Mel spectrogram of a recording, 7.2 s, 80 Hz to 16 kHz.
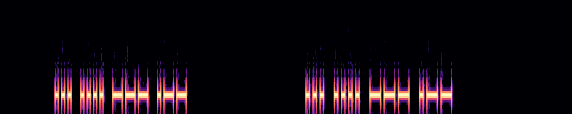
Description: Morse code, heard as a keyed tone, about 27 wpm, 700 Hz. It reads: SHOW SHOW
